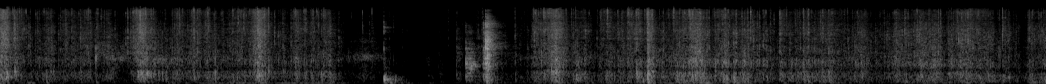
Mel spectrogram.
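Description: Plastic poly mailer bag being ripped open and crinkled by hand, a steady rustling crackle. It pauses briefly about four seconds in, then resumes with one loud sharp tear.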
